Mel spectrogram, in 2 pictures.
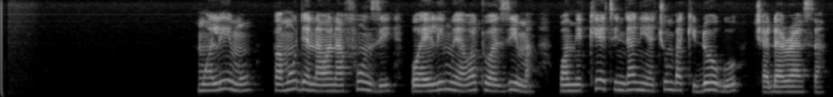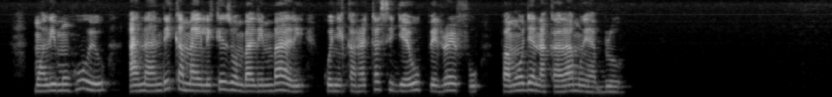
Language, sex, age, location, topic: Swahili, female, 18-24, Dar es Salaam, education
